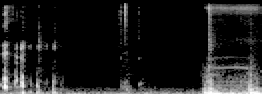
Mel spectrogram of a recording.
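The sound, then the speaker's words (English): A few soft clicks and rustles, a quiet pause, then a car's power window motor whirs on loudly, grinding steadily as the window rolls up, in a parking lot. “Buddy, you're gonna have to roll up your window so I can continue to talk shit.”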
